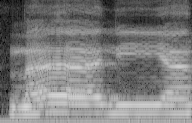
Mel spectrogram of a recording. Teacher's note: میم کے بعد الف مدہ ہونے کی وجہ سے میم کو ایک الف کی مقدار کھینچیں گے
